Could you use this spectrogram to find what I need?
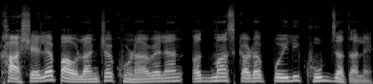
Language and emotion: Goan Konkani, neutral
